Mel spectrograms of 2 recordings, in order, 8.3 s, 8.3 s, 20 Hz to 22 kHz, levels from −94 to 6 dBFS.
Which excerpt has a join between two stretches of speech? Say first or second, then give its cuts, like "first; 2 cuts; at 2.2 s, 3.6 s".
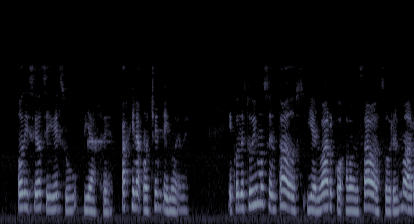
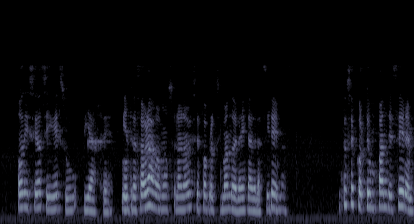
second; 1 cut; at 2.3 s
